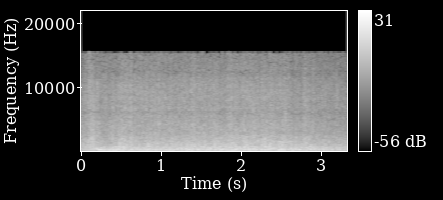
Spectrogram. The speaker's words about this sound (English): The firefighters are clustered around two square plastic poles about 3 feet high, held up by metal frames. Another truck backs up and releases thousands of gallons of water into one of the pools.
